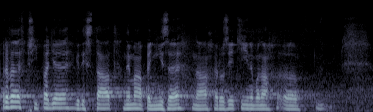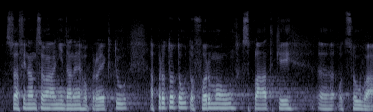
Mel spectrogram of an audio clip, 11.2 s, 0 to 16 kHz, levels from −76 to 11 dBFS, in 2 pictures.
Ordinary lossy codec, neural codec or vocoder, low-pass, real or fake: MP3, 48 kbps; none; 14.4 kHz; real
